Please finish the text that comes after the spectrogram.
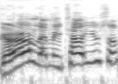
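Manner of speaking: put-on very high, sassy girl chatter voice. Explaining girl slang by imitating women talking together: imitating girl talk. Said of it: "they get together and they're like".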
